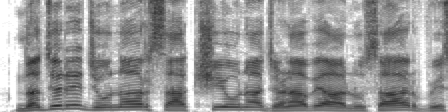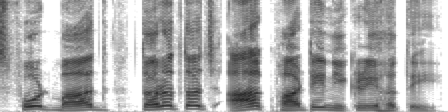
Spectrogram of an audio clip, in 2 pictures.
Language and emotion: Gujarati, neutral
